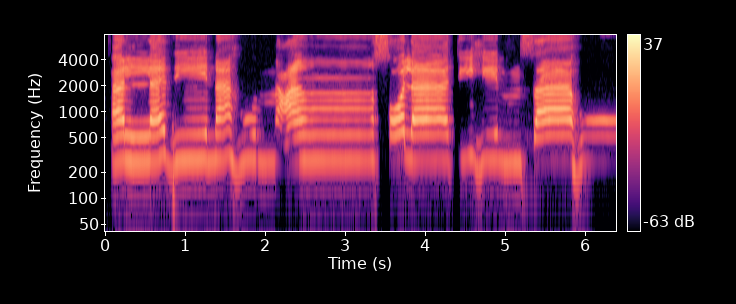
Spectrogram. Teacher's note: makharijul huruf H itu keluar dari tenggorokan bagian bawah.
